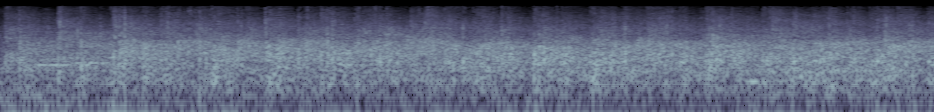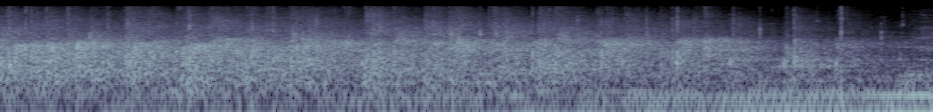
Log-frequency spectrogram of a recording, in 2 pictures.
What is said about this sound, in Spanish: A ver, dale un fuerte aplauso.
